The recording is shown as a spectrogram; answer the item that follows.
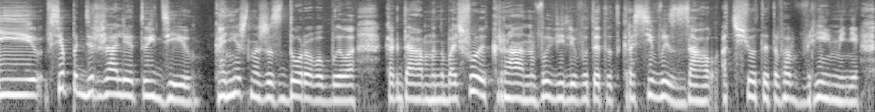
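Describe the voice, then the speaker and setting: The speaker keeps a moderate pace and ordinary pitch variation. Loudness stays very even throughout. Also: woman, medium pitch for a woman. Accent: Latvian. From Latvia. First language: Latvian (speaking Russian). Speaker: language teachers' association head. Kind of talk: radio studio discussion. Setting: radio studio.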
